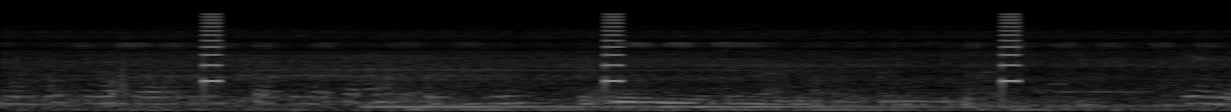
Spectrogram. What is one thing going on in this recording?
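A short electronic beep sounds every two seconds.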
